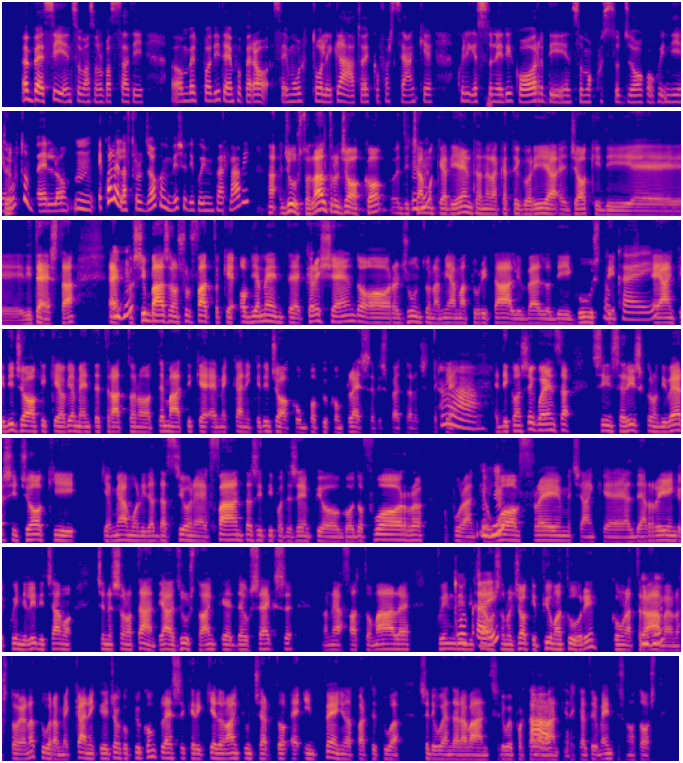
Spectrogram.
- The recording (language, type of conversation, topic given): Italian, podcast, Qual è un hobby che ti fa sentire di aver impiegato bene il tuo tempo e perché?
- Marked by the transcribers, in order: drawn out: "ehm"; drawn out: "Ah"; "okay" said as "ache"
